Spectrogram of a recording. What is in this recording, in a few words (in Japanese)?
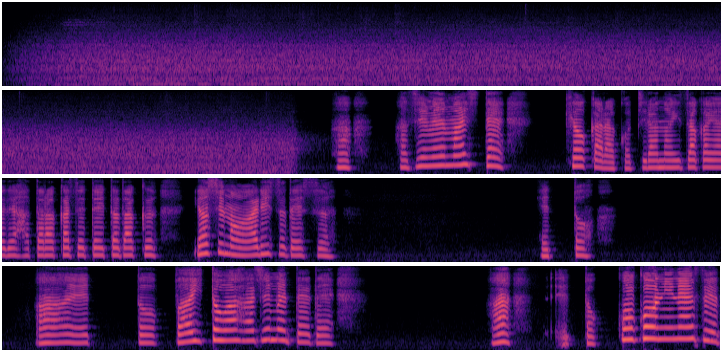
自己紹介, ASMR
